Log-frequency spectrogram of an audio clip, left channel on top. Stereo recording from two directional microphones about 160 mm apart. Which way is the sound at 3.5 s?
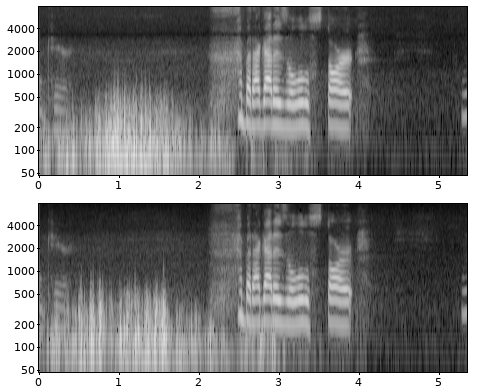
15° right (ahead or behind).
